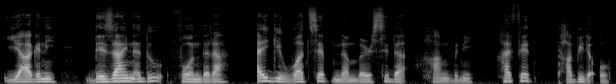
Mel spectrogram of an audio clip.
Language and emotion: Manipuri, neutral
